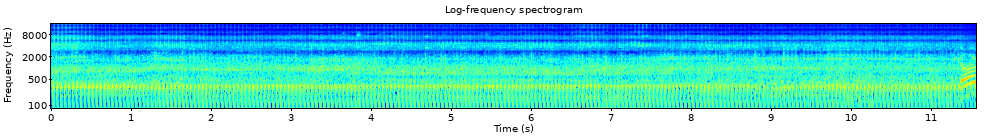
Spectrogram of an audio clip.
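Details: Snapper rear-engine rider thought seized, actually a stuck starter gear, started on a charged battery: even, steady small-engine beat at about four pulses a second with no misses or knocks; runs normally.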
